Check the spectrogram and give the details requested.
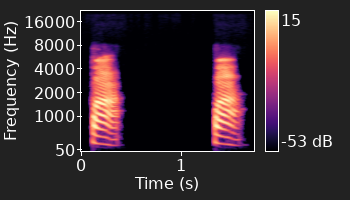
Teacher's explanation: walaupun kita enggak naruh tangan di depan mulut ini kerasa banget ada aliran nafasnya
